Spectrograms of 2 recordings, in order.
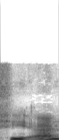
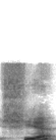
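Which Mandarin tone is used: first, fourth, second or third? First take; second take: third; second. First: The syllable is said with the third tone. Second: The syllable is said with the second tone. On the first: It means write. "তিন নম্বর টোন শিয়া" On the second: It means shoes. "Second tone অর্থ কি শিয়া"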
